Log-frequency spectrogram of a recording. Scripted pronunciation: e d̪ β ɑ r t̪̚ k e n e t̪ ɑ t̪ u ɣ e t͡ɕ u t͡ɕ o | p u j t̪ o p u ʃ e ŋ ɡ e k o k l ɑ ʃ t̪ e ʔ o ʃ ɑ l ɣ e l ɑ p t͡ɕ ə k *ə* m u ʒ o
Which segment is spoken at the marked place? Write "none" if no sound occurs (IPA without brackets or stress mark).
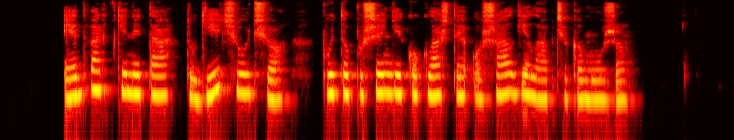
ə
